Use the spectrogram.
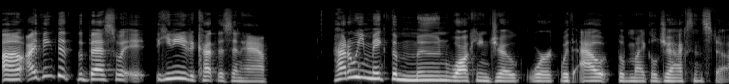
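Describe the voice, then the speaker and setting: Recorded very cleanly against a silent background, a woman with an American accent talks at a moderate pace in a medium pitch, her voice swinging very widely up and down. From US South, Nashville, Tennessee. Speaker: comedy producer and podcast co-host. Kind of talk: casual comedic chat.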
